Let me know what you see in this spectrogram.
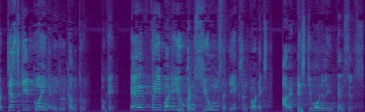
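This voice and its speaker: Speaking with a Keralan accent, this man uses a high pitch and a fairly quick pace. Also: lively intonation. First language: Malayalam. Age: 60s. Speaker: doctor and supplement distributor speaker. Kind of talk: motivational talk.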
